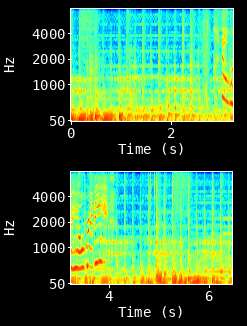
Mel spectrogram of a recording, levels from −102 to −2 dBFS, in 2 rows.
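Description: Aliasing runs throughout the clip: the audio was resampled to a lower rate without an anti-aliasing filter, consistent with a 16 kHz target, so content above 8 kHz folds back into unrelated lower frequencies, roughly 25 dB below the signal, giving a gritty, metallic edge right up to the band limit.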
